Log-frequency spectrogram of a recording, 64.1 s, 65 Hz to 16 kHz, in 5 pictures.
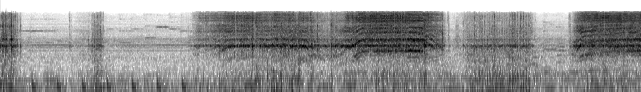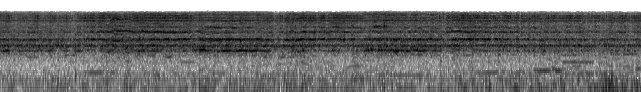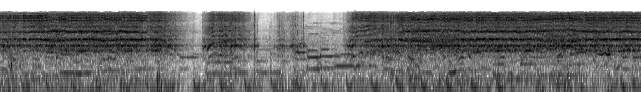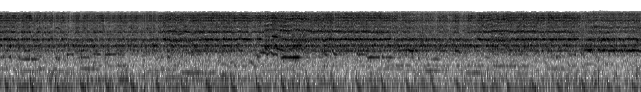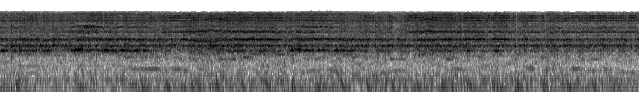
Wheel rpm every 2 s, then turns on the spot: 10, 10, 110, 140, 70, 60, 200, 200, 200, 200, 210, 200, 200, 200, 110, 50, 120, 200, 200, 200, 200, 200, 210, 200, 200, 200, 200, 200, 200, 200, 200, 200.
8-10 30-32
